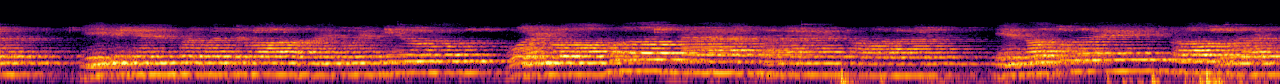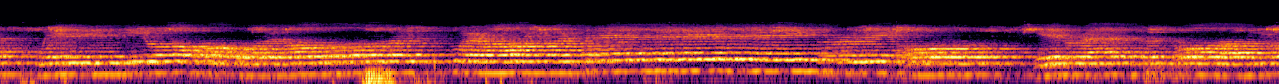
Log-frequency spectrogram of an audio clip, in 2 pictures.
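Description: Unaccompanied male chanting of Byzantine-rite funeral chant: a melody sung in long phrases, with held notes that shift in pitch.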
